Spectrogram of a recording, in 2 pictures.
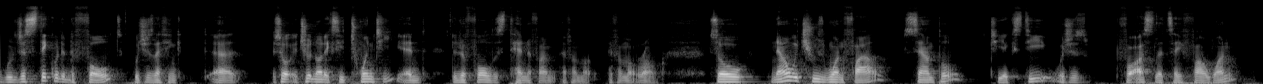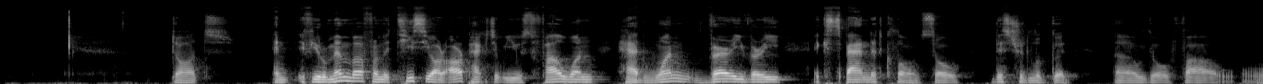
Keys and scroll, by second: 11.3-12.5 typing, 13.7 typing.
